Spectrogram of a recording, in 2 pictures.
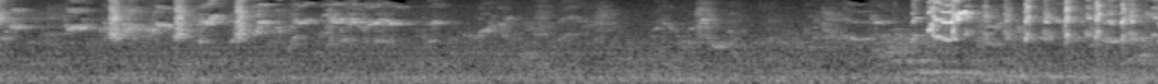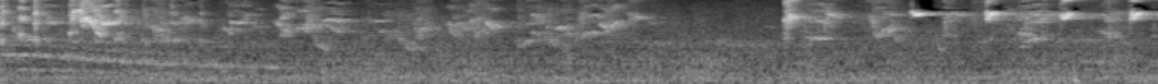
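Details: Male and female African lovebirds of all colours, active together: dense bursts of high, sharp chirps and tweets in rapid flurries, with a loud cluster near three seconds, a faint gliding tone mid-way, and another lively chirping burst toward the end.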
